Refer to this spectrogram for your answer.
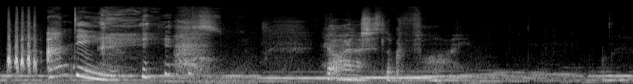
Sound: laughs

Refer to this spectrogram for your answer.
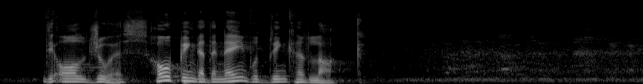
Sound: laughter

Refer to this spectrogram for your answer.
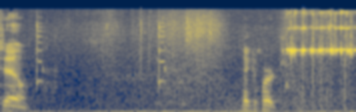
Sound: device beeping; bell rings

